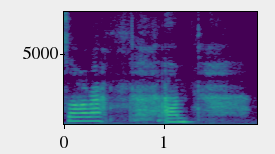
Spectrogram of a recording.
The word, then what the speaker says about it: Sara: Shepard some people say sorry some people say Sara to me that's pronounced Sara I've read the pretty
